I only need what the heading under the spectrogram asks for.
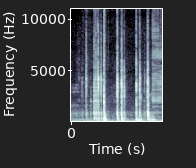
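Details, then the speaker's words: Lada Niva 2121, restored with doors fully taken apart: when the window closes, rapid irregular flicking clicks come from a misplaced regulator roller that holds the window wire. It needs adjusting slightly left or right. "it just kinda annoys the hell out of you when you close the window and you hear that flicking that's just the why I mean the roller needs to be adjusted a little bit left or right"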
